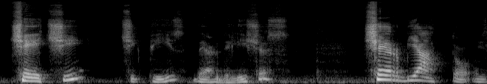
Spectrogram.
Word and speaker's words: cerbiatto: So, cesta, ceci, cerbiatto, cesoie, cento, ce. You pronounce like chest.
